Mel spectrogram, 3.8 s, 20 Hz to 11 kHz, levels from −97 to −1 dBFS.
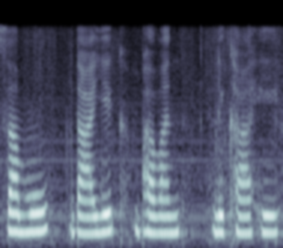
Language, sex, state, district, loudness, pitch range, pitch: Hindi, female, Madhya Pradesh, Bhopal, -16 LUFS, 225-245 Hz, 230 Hz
